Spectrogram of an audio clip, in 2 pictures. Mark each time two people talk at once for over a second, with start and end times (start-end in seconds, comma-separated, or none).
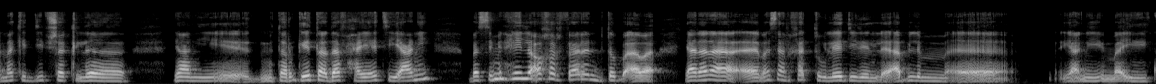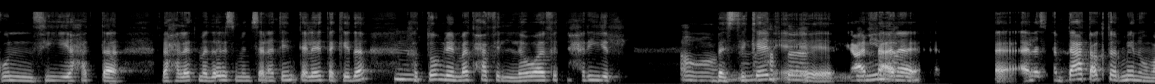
18.7-20.8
